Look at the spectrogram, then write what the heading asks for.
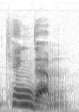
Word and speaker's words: kingdom: Um, also when we have other suffixes like king, kingdom, we do not pop the g.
